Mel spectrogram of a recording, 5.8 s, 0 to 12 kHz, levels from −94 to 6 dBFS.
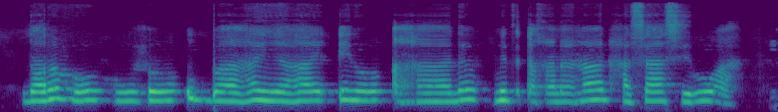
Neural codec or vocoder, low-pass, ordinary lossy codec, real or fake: codec, 24 kHz, 0.9 kbps, WavTokenizer, medium music audio release; 10.8 kHz; none; fake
